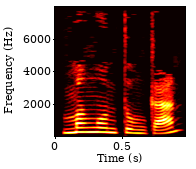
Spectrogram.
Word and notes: menguntungkan: Indonesian

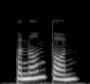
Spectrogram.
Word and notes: penonton: indonesian

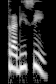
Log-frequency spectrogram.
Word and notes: tradisi: Indonesian

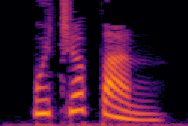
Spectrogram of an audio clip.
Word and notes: ucapan: indonesian

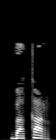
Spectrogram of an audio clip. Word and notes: bakar: indonesian

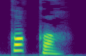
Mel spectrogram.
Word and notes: kokoh: indonesian

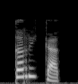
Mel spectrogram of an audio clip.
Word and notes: terikat: indonesian

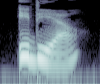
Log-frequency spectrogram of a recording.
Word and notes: ideal: Indonesian

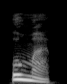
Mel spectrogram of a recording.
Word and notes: umat: indonesian

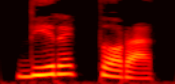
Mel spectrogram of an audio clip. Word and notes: direktorat: indonesian

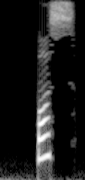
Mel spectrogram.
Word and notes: pos: Indonesian

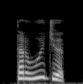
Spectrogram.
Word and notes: terwujud: Indonesian

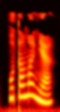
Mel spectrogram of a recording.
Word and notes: utamanya: Indonesian

